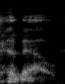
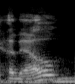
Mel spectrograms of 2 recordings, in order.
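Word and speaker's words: Haniel: My favorite is Hanel. Now, I don't know if I'm pronouncing her name right. It's Daniel, only with an H at the beginning. So I say Hanel.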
